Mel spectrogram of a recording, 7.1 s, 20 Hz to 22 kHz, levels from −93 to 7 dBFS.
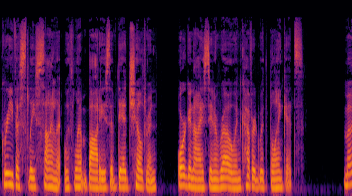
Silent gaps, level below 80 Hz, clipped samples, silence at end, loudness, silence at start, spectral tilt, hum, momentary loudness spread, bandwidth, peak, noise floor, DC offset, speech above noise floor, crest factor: none; -54 dBFS; under 0.1%; 0 s; -19 LUFS; 0.05 s; -5.5 dB/octave; none; 8 LU; 15.5 kHz; -2 dBFS; -77 dBFS; under 0.1%; 58 dB; 18 dB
